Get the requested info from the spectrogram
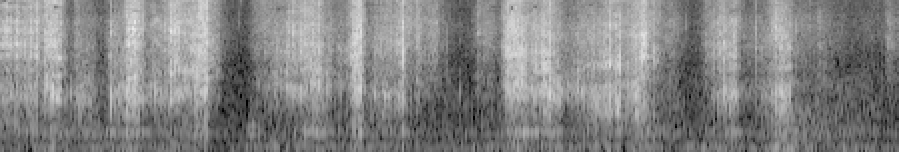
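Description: Small metal hand trowel scraping and digging into gritty beach sand and gravel, an irregular run of short rasping strokes.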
